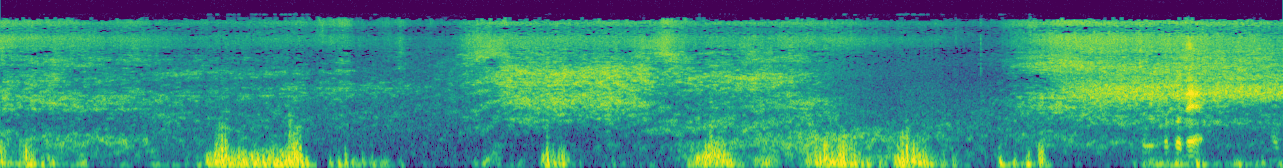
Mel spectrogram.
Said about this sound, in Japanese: 海の音をお伝えしました。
